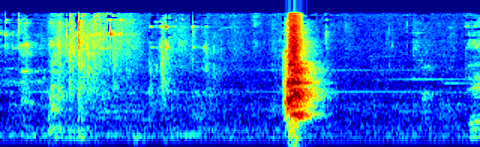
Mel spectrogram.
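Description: Jack Russell terrier barking once, a single short bark about two and a half seconds in, amid excited play with another dog.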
